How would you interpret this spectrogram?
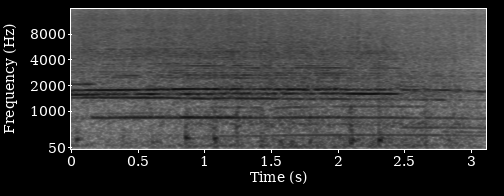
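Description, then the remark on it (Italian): A train bound for Perm rolls steadily along on a summer day in 1903 with a continuous rumble and faint whining tones, its wheels clacking in a loose rhythm over the rails, fairly loud with no voices. “In un giorno d'estate, sul treno diretto a Perm, in uno scompartimento di prima classe, due uomini chiacchierano.”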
